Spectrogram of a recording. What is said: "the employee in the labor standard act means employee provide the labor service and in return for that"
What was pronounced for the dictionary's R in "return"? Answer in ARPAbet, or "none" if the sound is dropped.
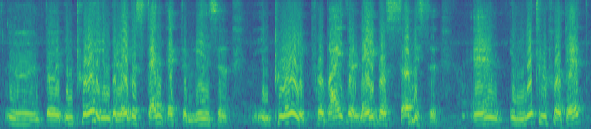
L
